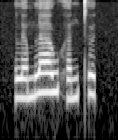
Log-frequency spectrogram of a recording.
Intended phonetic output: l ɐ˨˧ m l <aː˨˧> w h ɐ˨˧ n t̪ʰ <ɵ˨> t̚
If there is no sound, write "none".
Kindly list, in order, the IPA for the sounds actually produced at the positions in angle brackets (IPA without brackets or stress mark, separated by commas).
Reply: aː˥, ɵ˥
